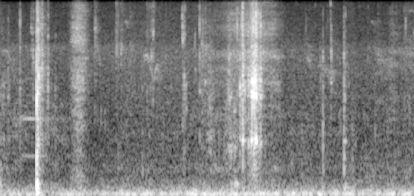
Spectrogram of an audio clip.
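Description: Eating spicy green papaya salad outdoors, with soft crunchy bites and chewing close by over a low rumbling background, one sharper crunch early on.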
